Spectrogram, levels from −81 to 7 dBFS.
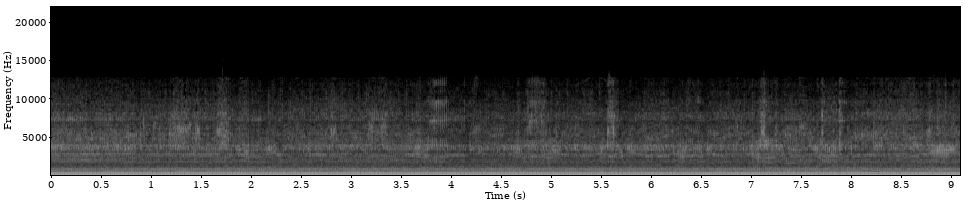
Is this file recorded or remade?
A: recorded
